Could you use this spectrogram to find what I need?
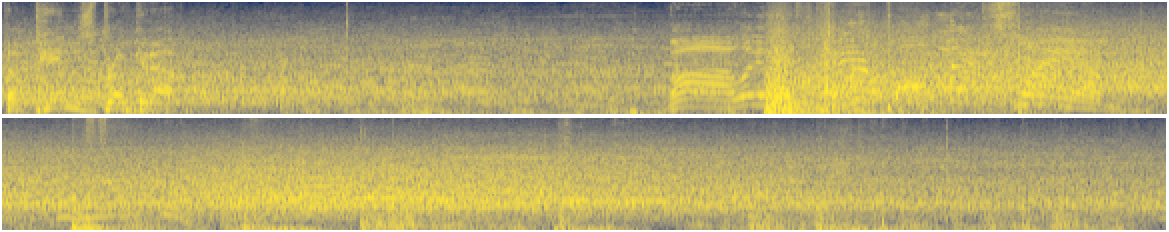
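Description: A large crowd cheers and roars throughout.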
